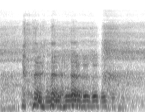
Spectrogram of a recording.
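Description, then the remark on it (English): Heavy, voiced breathing right into the microphone: a loud, wavering, moan-like exhale lasting over a second, continuous, with a brief catch of breath partway through. “Don't heavy breathe into a podcast like that.”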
